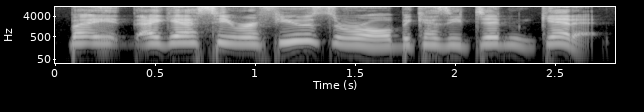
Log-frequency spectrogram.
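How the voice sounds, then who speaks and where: A woman co-hosting a casual movie podcast, chatty and animated, swearing now and then, with the hiccups. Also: a little high, brisk, no echo, clean studio sound. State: has the hiccups. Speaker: podcast co-host.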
